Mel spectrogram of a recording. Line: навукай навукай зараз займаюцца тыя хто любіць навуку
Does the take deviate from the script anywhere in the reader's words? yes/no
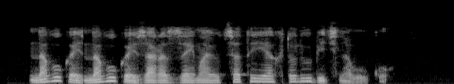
no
